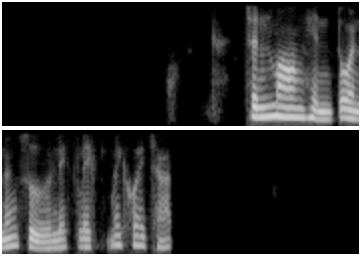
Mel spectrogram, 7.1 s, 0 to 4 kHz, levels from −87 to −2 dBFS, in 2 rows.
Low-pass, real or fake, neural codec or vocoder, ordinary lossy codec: 3.6 kHz; fake; codec, 16 kHz, 0.7 kbps, FocalCodec; none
